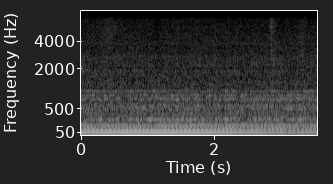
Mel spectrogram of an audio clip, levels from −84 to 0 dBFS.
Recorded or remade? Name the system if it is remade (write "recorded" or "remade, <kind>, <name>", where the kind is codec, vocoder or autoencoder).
recorded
